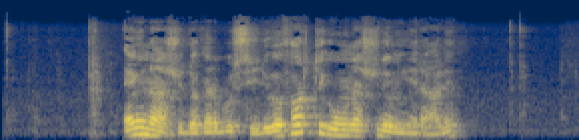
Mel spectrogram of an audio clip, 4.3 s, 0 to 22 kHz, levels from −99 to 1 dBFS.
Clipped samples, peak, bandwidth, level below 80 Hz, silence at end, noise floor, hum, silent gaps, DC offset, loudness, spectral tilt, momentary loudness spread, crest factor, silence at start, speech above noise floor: under 0.1%; -2 dBFS; 13 kHz; -58 dBFS; 0.9 s; -58 dBFS; none; none; under 0.1%; -17 LUFS; -5 dB/octave; 10 LU; 16 dB; 0.65 s; 42 dB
